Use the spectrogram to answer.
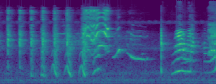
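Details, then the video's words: Indian Ringneck parrot taught to talk, kept as a pet and saying words like "roti roti": a series of six quick, evenly spaced upward chirps, then a harsh squawk, a falling whistle and a short wavering phrase. "Parrot Talking | मम्मी | मिट्टू | रोटी रोटी | तोते को बोलना सिखाये | Talking Parrot"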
